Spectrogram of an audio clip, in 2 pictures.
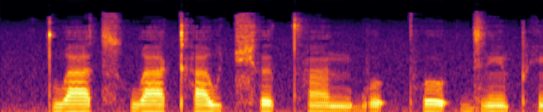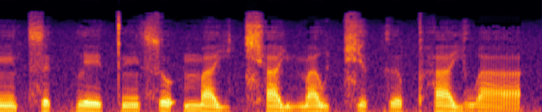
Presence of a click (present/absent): absent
